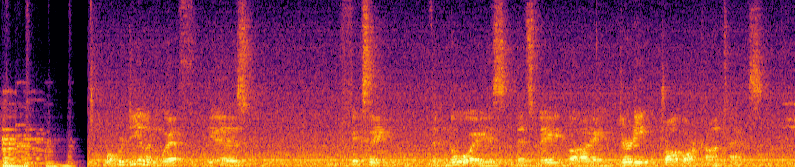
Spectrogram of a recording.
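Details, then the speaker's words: Hammond Model H (H series) organ: sustained chords with an irregular scratchy crackle on top; static caused by dirty drawbar contacts. "You can hear the static."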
